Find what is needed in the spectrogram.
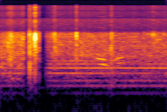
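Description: Police radio channel keyed open: hiss cut off above the voice band with a steady hum running through it and faint voice traces. A sharp click and a short drop about half a second in, where one transmission ends and the next opens.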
